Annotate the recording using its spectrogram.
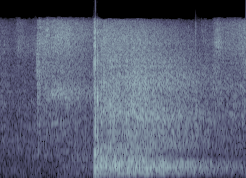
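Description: A body hitting the foam mat in a breakfall during an aikido throw: a sharp slap about a second in, followed by about a second of rustling and sliding that fades out.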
